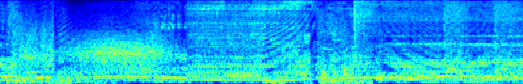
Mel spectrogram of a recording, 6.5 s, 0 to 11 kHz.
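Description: Volvo S60 R's turbocharged five-cylinder engine pulling hard through the gears. Its pitch holds, drops at a shift about two seconds in, climbs again, and rises once more after a brief whoosh near four seconds.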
